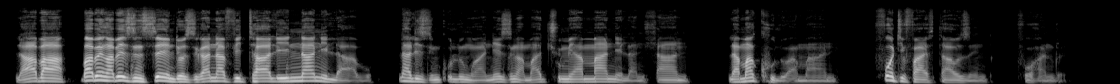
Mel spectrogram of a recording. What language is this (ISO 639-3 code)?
nde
